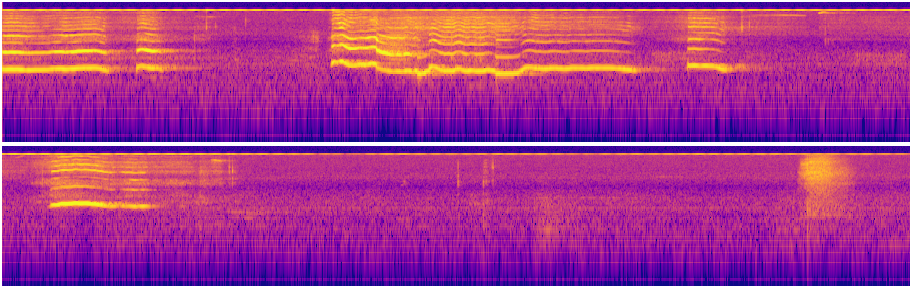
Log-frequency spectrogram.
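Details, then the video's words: Dexter the chihuahua "singing" indoors, a series of high wavering howls and whines, some bending downward, broken by pauses, with a faint click near the end. "Dexter's Opera"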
